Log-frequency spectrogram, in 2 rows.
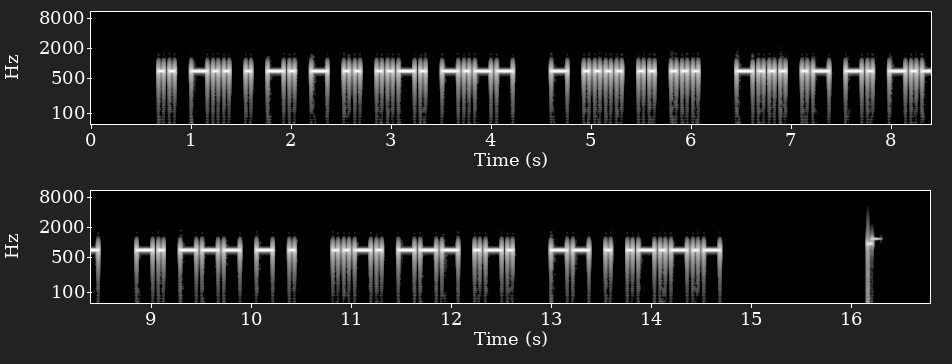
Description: Morse code, heard as a keyed tone, about 21 wpm, 700 Hz. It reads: IDENTIFY THIS BANK NOTE FOR ME.
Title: Sentences from Top 1000 Words - Review Part 6 - 22wpm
